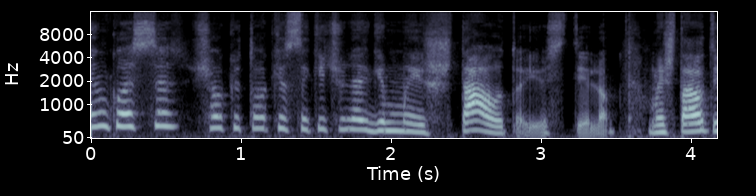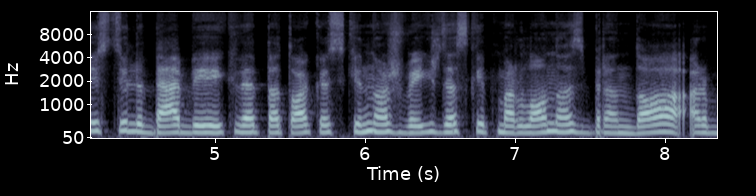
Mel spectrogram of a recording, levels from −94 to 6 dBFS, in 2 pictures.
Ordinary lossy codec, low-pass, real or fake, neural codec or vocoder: Opus, 24 kbps; 14.4 kHz; fake; vocoder, 48 kHz, 128 mel bands, Vocos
